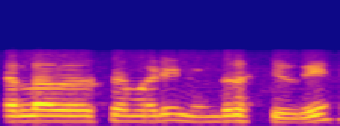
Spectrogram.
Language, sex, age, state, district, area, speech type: Kannada, male, 18-30, Karnataka, Bagalkot, rural, conversation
